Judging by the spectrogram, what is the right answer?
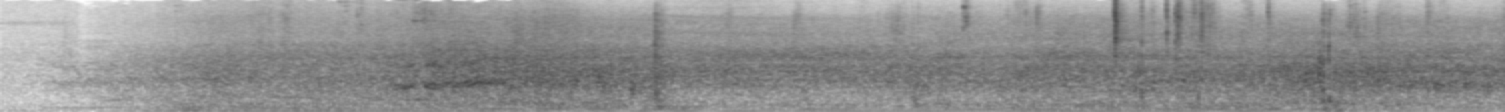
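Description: A car's engine idling with a steady low hum. A few sharp clicks and a knock come from the car door being opened.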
